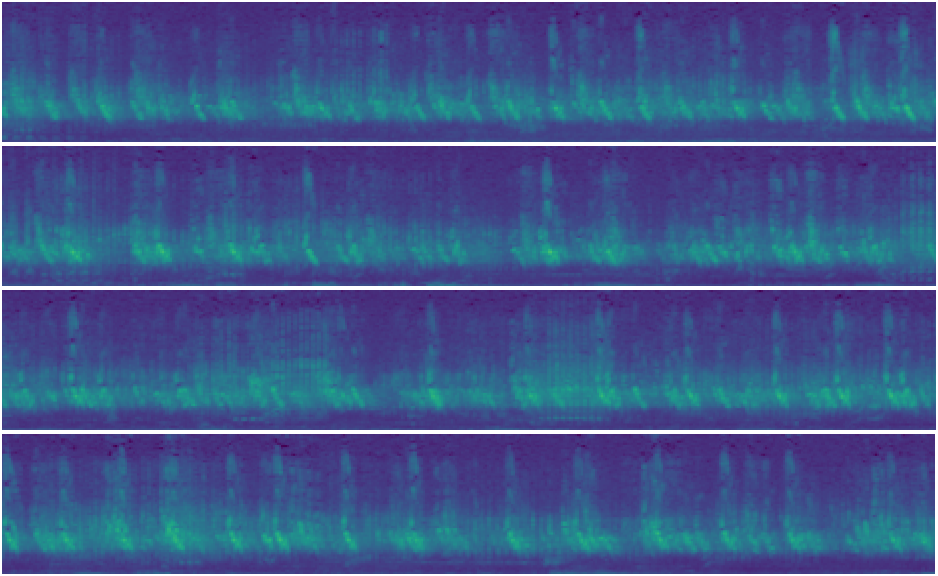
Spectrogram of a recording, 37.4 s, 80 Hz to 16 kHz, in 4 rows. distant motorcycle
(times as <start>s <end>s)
33.4s 35.4s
